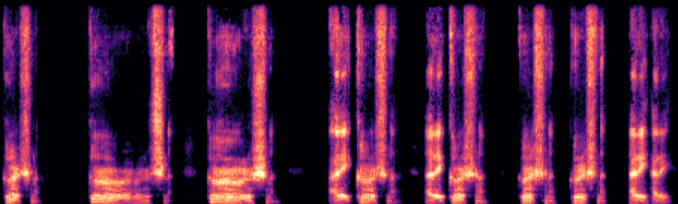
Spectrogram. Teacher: This R is a vowel, it's not a consonant in Krishna.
